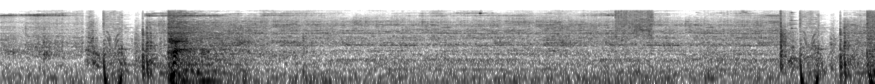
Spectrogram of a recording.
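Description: Skateboard wheels clatter as a board lands hard.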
